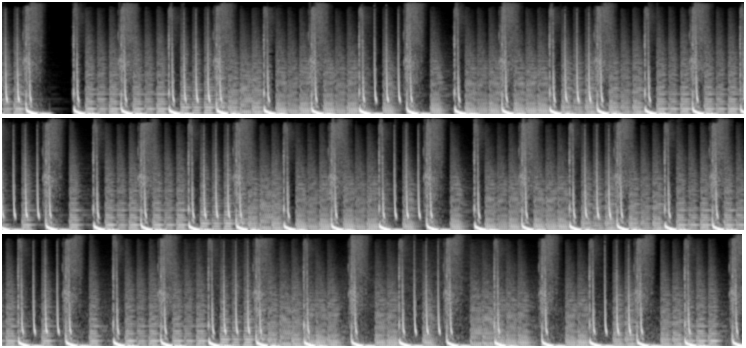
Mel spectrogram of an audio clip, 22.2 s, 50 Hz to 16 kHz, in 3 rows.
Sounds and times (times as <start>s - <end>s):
Music: 0.0s - 22.2s.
